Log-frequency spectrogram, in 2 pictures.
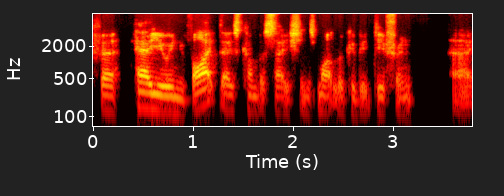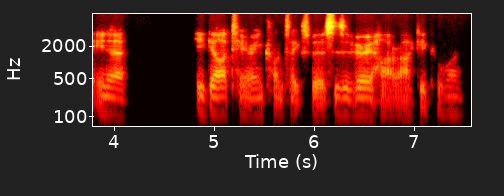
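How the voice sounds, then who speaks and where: Gravelly, husky Australian man. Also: medium pitch, dry recording, poor audio. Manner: thoughtful, measured, with small restarts. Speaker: interview guest, organisational leader. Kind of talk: reflective interview answers.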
